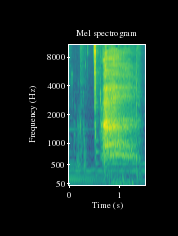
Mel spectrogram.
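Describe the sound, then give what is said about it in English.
A short slurping sip of tea: a faint click, then a breathy, airy slurp lasting under a second that trails off quietly. No one speaks. “Let me just get one more sip.”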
